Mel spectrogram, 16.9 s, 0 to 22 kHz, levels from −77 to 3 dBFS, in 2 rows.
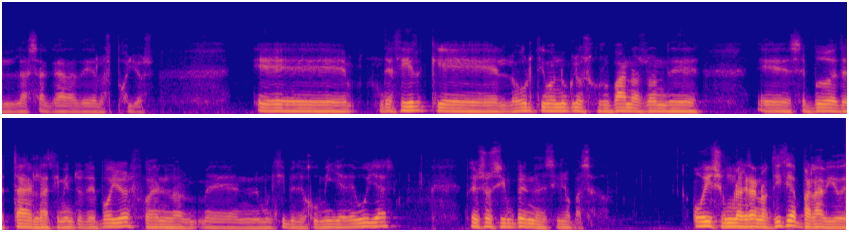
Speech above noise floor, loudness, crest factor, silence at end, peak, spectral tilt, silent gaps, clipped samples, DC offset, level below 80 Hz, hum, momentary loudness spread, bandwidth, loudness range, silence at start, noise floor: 35 dB; -22 LUFS; 18 dB; 0 s; -4 dBFS; -8 dB/octave; none; under 0.1%; under 0.1%; -54 dBFS; none; 13 LU; 7.6 kHz; 5 LU; 0 s; -56 dBFS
